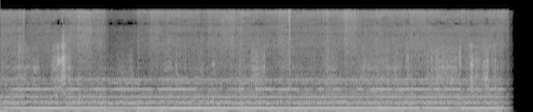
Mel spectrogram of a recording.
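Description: A steady mechanical hum, like a small motor or fan running, with a few faint clicks and rubs from plastic parts being handled.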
